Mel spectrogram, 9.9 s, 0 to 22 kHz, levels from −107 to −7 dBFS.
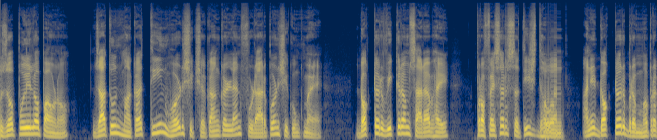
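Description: From 8.17 to 8.50 s the speech turns into robotic sound from repeated short buffers: a rigid, metallic buzz with a fixed pitch of 100 Hz that only loosely tracks the words. New audio was likely arriving too slowly, so roughly 70% of that stretch is a 10 ms fragment played over and over. Unlike a stutter, where repeats are long enough to hear as separate chunks, these are so short they fuse into a steady tone.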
